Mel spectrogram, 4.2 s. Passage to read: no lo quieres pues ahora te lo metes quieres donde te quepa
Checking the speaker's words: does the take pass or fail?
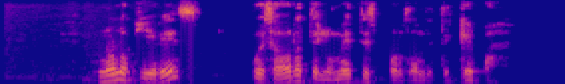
fail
